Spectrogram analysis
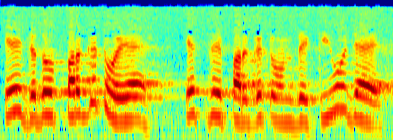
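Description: A man giving a slow, measured sermon that explains recited verses, heard as tinny sound in a reverberant hall. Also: high-pitched. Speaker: preacher. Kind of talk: katha sermon.

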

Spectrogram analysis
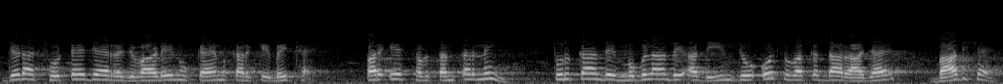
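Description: A man giving a slow, measured sermon that explains recited verses, heard as tinny sound in a reverberant hall. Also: high-pitched. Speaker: preacher. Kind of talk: katha sermon.

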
